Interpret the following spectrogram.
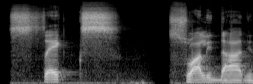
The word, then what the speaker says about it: sexualidade: se pronuncia sexualidade né ela meio que se pronuncia com K ali né ó é sex né sex se pronuncia mais ou menos assim né ó sexualidade né É mais ou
